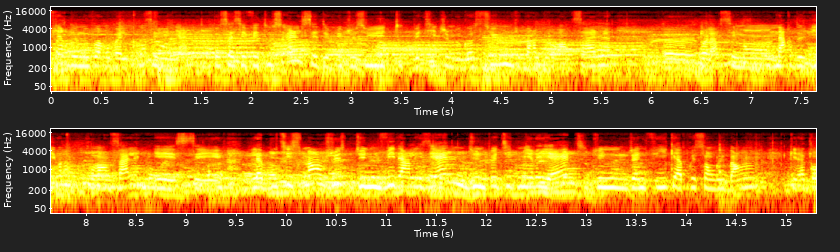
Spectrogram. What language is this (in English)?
French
